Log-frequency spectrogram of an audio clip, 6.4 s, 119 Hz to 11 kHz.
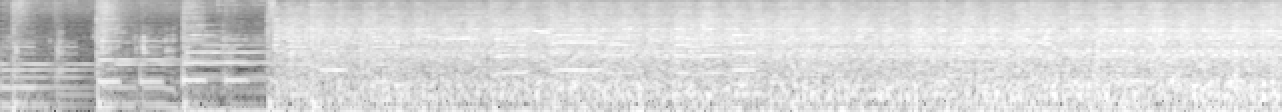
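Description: Trains rolling on rails in Transport Fever 2, a steady dense rumble with faint clickety-clack throughout after a brief tonal game sound at the start.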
